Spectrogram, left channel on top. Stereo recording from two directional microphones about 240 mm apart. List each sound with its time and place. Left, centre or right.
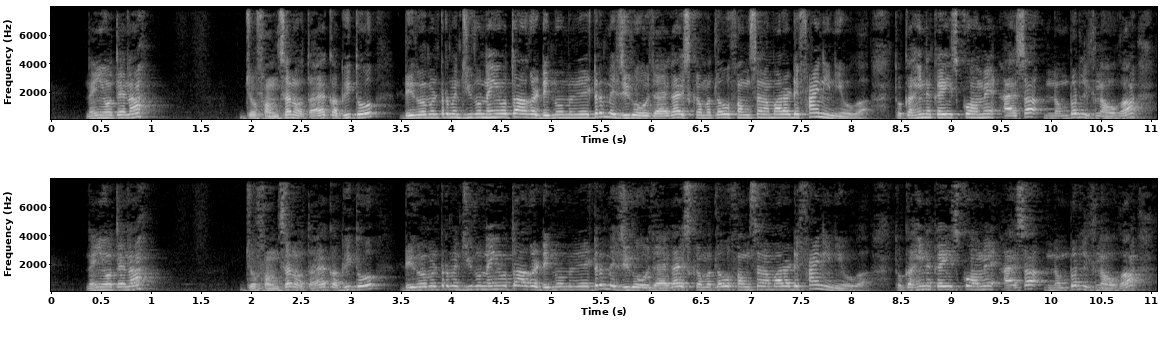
0.3 s speech: left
